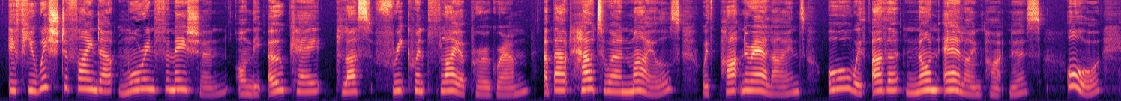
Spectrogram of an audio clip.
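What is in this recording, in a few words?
Female English ivr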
